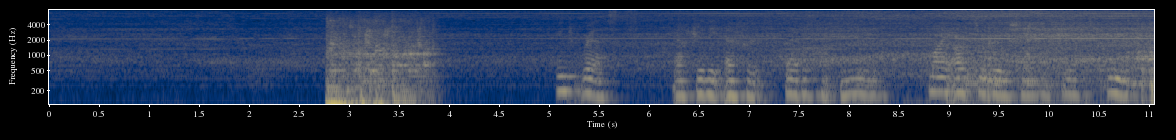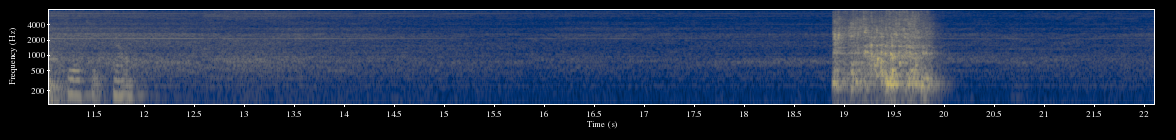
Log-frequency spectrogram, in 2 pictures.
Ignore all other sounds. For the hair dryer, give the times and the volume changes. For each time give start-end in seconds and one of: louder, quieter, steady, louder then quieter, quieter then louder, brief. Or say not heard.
0.0-22.0 louder then quieter.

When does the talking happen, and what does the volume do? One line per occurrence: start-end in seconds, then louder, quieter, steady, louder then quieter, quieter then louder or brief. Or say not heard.
5.0-11.9 steady.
